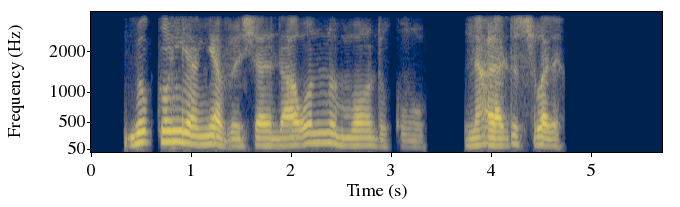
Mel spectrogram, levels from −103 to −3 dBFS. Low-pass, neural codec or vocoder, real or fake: 3.6 kHz; codec, 16 kHz in and 24 kHz out, 1.1 kbps, FireRedTTS-2 codec; fake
